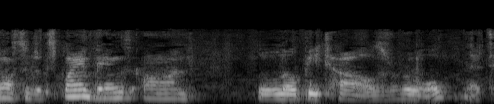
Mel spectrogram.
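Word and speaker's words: L'Hôpital: the homework and also to explain things on l'hopital's rule that's how it's pronounced no matter how much dough and the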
